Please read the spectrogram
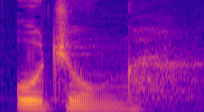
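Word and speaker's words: ujuṃ: Ujung. U-J-U. M with a dot over it. M with a dot over it is pronounced N-G.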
